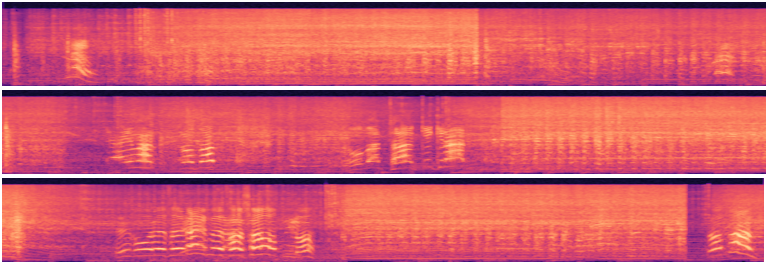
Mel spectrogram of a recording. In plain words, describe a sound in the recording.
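A chainsaw engine roars steadily.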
